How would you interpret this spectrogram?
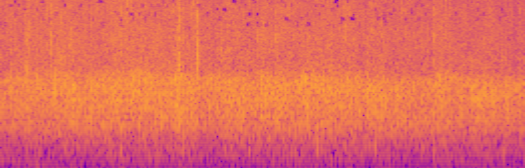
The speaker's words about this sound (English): Let's give those brothers a round of applause for the great work that they did.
